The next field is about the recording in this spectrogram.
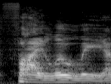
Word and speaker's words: Filoli: Or, I'm sorry, it's pronounced Filoli. I'm sorry, Filoli.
